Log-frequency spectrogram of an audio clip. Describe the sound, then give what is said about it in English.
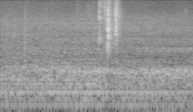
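A bookbinding machine at a publisher hums as it heats up. The low, steady mechanical drone runs throughout, broken by a brief scratchy burst near the middle. “And then it comes over to this machine, which is the binding machine.”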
